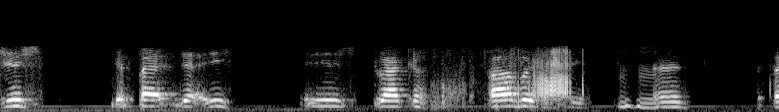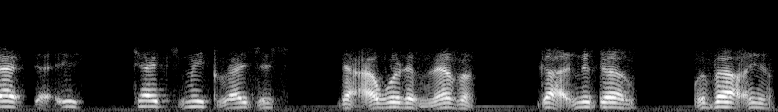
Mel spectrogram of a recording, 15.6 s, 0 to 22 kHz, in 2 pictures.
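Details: 27-year-old man with cerebral palsy, born three months premature after a car crash, with neonatal brain bleed and stroke, right-sided paralysis, blindness and seizures: dysarthria.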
